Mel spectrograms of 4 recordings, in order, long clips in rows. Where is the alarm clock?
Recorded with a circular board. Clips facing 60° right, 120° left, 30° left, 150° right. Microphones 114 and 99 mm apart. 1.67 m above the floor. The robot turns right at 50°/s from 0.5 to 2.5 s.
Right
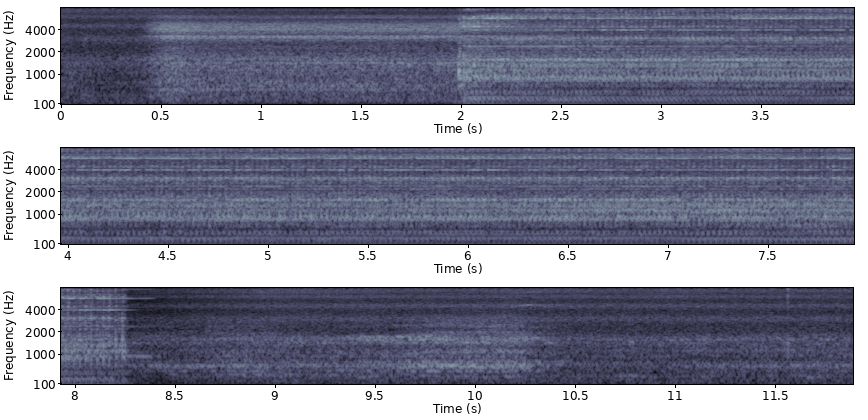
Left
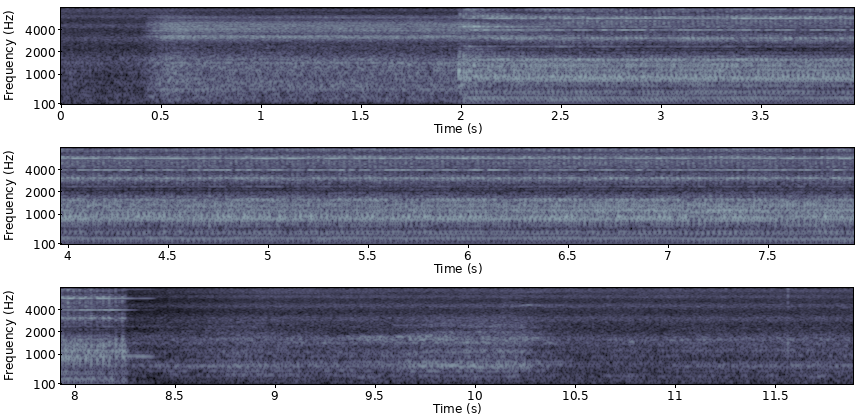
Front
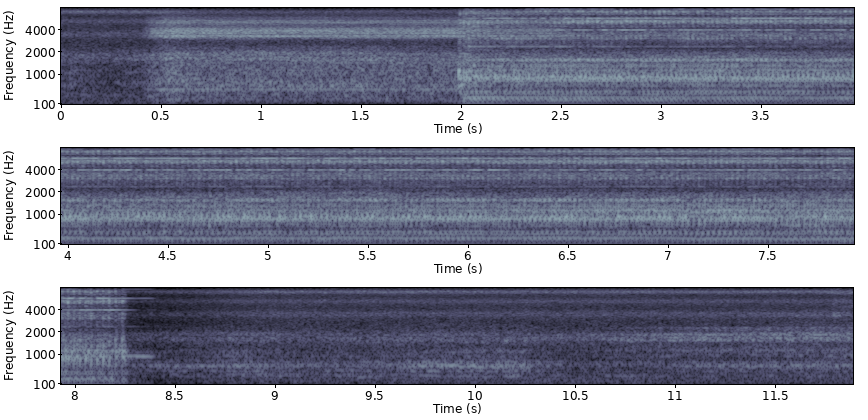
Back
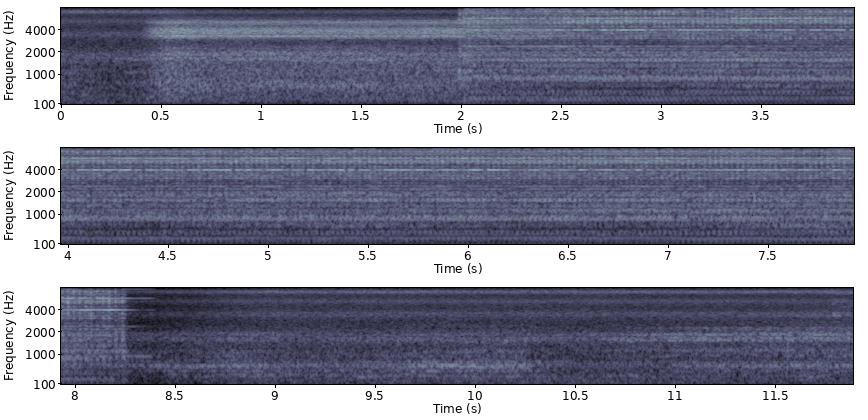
35° left; by 8.4 s 60° left.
